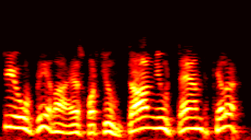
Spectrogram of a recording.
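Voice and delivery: high-pitched outraged shout; appalled, strained accusation; Dagenham shouting. A narrator's reading. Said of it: "Dagenham shouted".

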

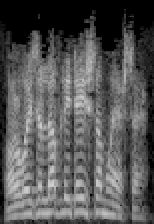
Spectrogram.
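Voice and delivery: high, quick, beaming robot voice; a machine grinning as it speaks. Acted. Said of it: "the robot beamed".

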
